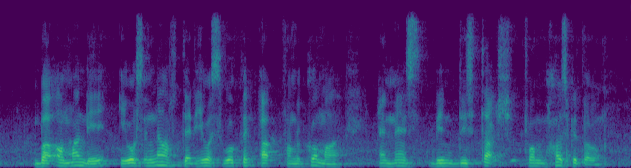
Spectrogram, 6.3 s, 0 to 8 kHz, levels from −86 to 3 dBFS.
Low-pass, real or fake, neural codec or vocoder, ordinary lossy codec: 7.2 kHz; fake; codec, 24 kHz, 6 kbps, HILCodec; none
